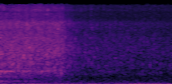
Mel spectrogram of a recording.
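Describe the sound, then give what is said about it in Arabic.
A steady rush of flowing river water, a continuous hiss and churn that is fuller for the first second and then settles into a softer, even flow, with no voices. “ثم تقدم بهم الى حافه النهر اتخافون من هذه النطفه”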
